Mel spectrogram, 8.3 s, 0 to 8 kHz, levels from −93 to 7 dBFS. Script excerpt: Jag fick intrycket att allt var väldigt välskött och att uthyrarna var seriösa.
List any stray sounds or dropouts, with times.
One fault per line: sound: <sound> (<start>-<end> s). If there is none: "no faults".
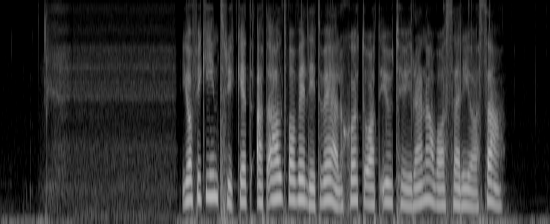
no faults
